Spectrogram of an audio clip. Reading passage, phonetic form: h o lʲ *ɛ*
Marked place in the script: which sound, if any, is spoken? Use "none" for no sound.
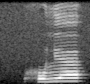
æ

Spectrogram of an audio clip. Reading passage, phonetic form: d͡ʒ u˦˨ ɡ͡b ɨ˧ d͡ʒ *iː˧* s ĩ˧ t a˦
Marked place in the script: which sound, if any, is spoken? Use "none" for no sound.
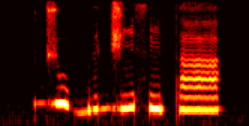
iː˧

